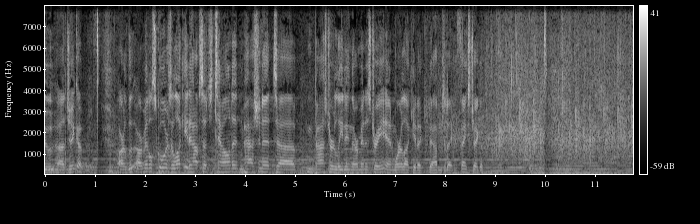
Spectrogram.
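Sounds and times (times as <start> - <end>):
speech: 0.0 - 10.1
audience clapping: 7.3 - 11.7.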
